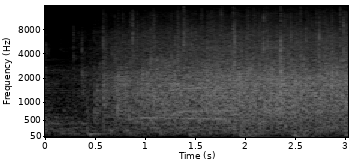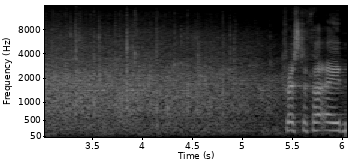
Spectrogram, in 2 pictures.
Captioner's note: applause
